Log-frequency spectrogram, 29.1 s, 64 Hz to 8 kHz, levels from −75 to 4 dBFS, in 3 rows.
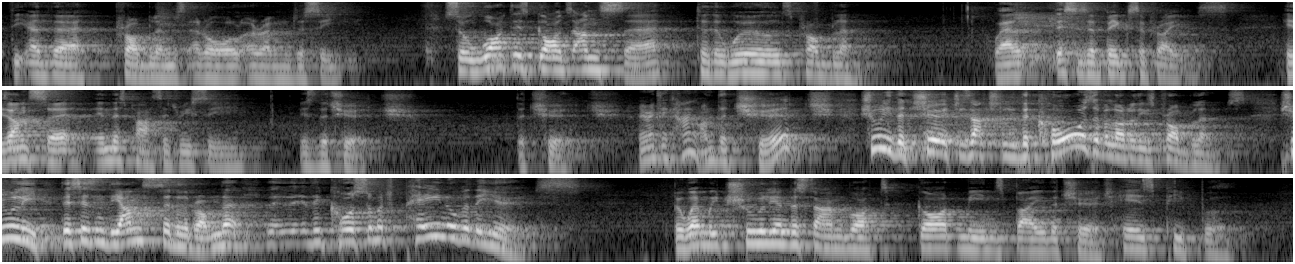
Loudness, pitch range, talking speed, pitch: -18 LUFS, 110-180 Hz, 175 wpm, 130 Hz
